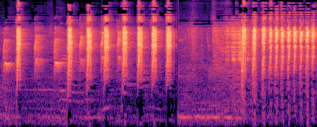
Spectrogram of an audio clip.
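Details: Sooty-headed bulbul in full, active voice, giving sharp, dry clicking notes in an uneven series that speeds into a fast chattering rattle near the end, with a low steady hum underneath.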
